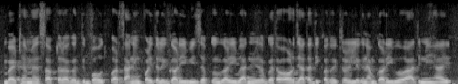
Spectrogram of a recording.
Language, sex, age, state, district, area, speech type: Maithili, male, 45-60, Bihar, Sitamarhi, rural, spontaneous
